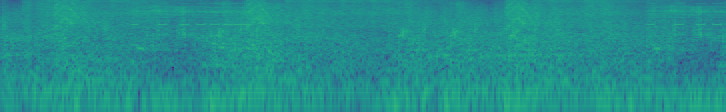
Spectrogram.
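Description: Weapons fire in rapid, crackling bursts.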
